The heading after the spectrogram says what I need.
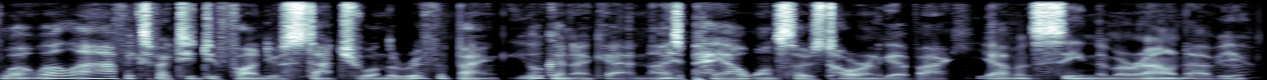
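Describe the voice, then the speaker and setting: A man voicing a folksy, chatty frontier quest-giver from a fantasy game, soft-spoken and easygoing. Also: a bass voice, huge pitch swings, fast, creaky, no room sound, exaggerated voice. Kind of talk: reading game quest dialogue in character.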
